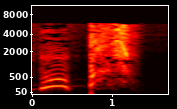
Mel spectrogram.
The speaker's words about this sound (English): and I'm going to sneeze. Uh-oh.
